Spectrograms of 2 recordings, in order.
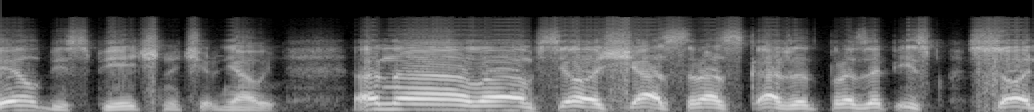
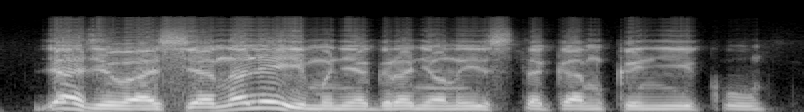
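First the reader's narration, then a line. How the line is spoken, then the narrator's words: Tired, petulant. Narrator (Russian): сказал он устало и капризно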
